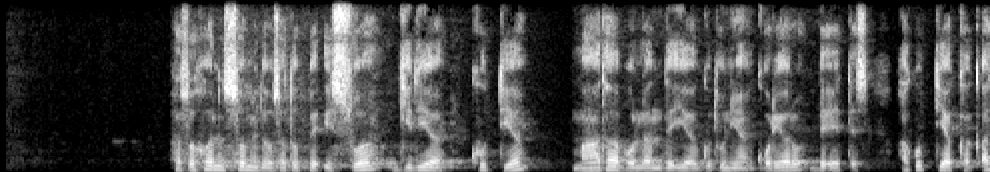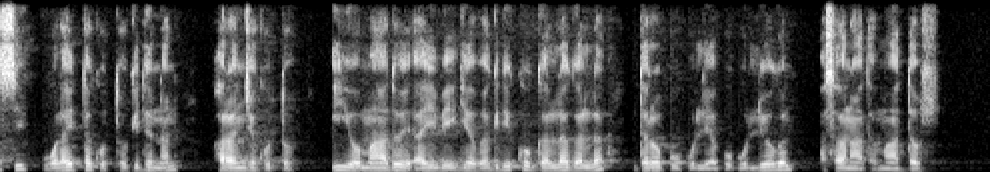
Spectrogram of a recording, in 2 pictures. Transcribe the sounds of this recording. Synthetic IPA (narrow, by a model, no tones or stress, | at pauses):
hɐsɔhʊɐnsɔmɛd̪o̞ːsɐt̪ʊpːɛʔɪsːʊwaɡɪd̪ɪjɐkʰʊt̪ːɪjɐ | maːt̪aːbɔlːɐnd̪ɛʔɪjɐɡʊt̪ʼʊnɪjɐkʼɔɾɪjɐɾɔbɛʔeːt̪ːeːs | hɐkʊt̪ːɪjɐkːɐkʼɐsːɪwɔlɐjt̪ːɐkʊt̪ːɔɡɪd̪ɛnːɐn | pɐɾʔɐnd͡ʒɛkʊt̪ːɔ | ʔɪjɔmaːd̪ɔjɛʔɐjbeːɡɪjɐbɐɡɪd̪ɪkːɔɡɐlːɐɡɐlːɐ | d̪ɐɾɔpʼuːpʼʊlːɪjɐpʼuːpʼʊlːɪjoːɡɐn | ɐsaːnaːt̪ɐ̰maːd̪ːɐwʊs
